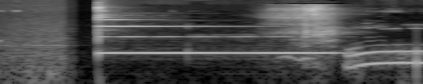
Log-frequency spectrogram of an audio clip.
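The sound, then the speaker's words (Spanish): A single bright clink of red wine glasses touching in a toast, clear, followed by a sustained pure ringing tone that hangs for over a second before fading into rustling. “Mi ugly Christmas sweater y una copita de vino tinto, ¿por qué no?”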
